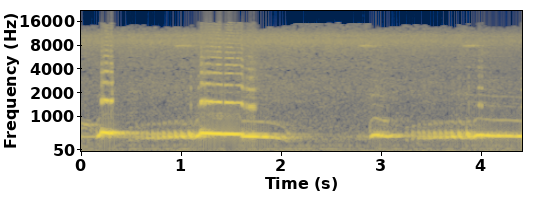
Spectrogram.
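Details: Puter pelung turtle dove cooing, recorded as a master track for training other puter pelung: two long phrases of deep coos running into rapid rolling trills and a drawn-out falling note, separated by a short pause, over low background hum.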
